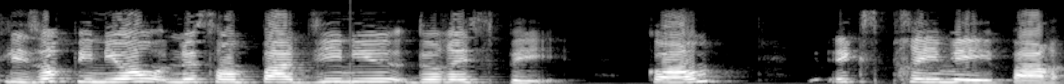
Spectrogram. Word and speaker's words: digne: digne هذيك تقرا digne حرف الجاي ما تتنطقش.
